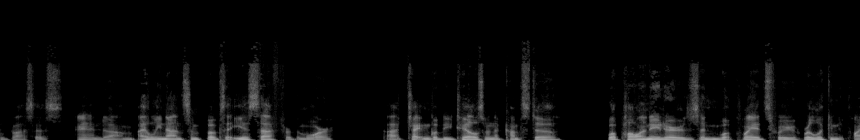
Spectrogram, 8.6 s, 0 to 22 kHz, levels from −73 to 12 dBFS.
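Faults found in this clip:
Sound held too long with a slight buzz or dip, 4.02–4.07 s, about 31 ms stretched, nothing lost. Short stall from a late packet: jitter buffer ran dry and the receiver extended the last sound until arrival.

Drawn-out speech at unchanged pitch, 4.86–5.63 s (92% speed, 69 ms added) and 6.03–6.62 s (94%, 47 ms added), ending just before "and what plants". Jitter buffer slow-down: repeated pitch periods to rebuild its reserve.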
